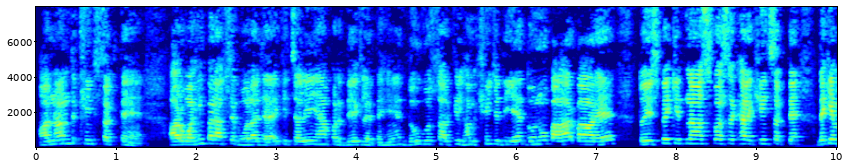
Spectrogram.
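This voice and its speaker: A male teacher giving a math lesson, asking the class questions and answering them himself, repeating phrases as he coaxes them along. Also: high voice. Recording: echoey room, mic far off.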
